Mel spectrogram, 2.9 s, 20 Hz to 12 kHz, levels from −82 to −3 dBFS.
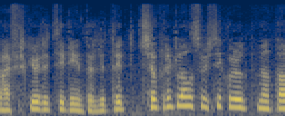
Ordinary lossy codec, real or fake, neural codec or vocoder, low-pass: AAC, 32 kbps; fake; codec, 16 kHz in and 24 kHz out, 0.6 kbps, FocalCodec, streaming, 2048 codes; 10.8 kHz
